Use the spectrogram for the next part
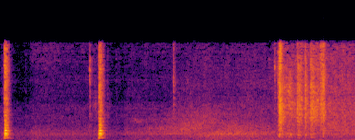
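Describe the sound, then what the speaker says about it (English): A Jeep starting remotely from its key fob, opening with two sharp horn-like chirps, followed by the engine cranking and catching into a steady low idle, heard from nearby with no talking. "you do have remote start built right into the key fob"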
